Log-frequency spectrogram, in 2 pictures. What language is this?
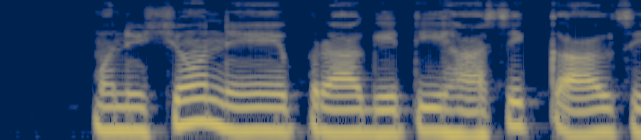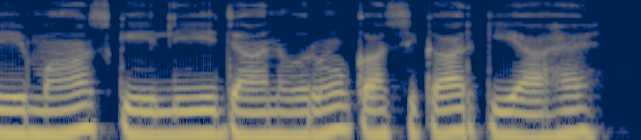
Hindi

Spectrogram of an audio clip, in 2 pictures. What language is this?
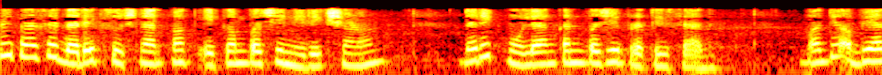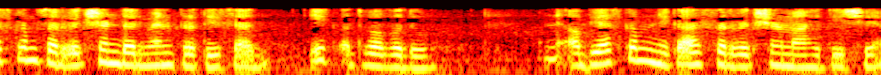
Gujarati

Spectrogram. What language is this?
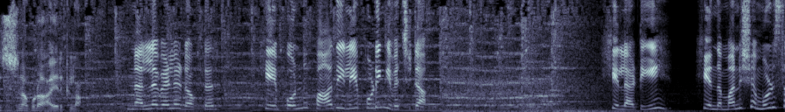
Romanian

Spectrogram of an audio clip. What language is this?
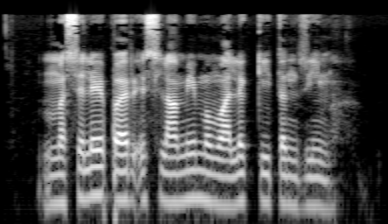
Urdu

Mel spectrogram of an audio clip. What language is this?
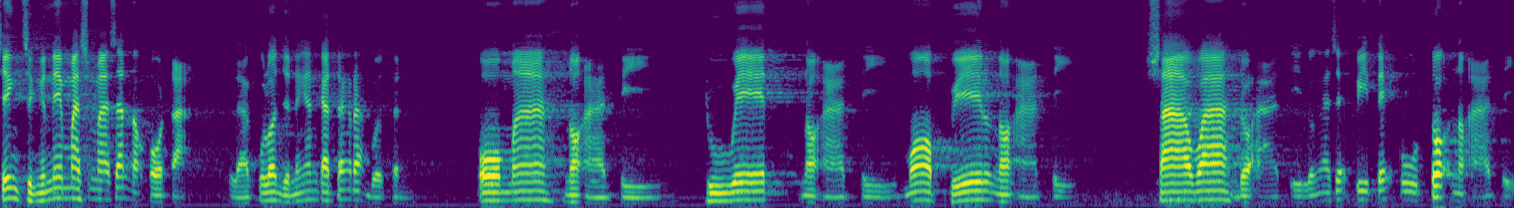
Indonesian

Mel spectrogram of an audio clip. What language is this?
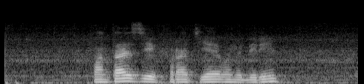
Russian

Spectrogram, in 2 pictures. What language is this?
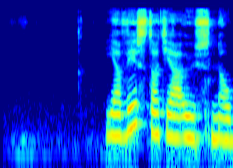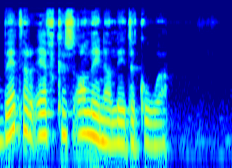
Western Frisian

